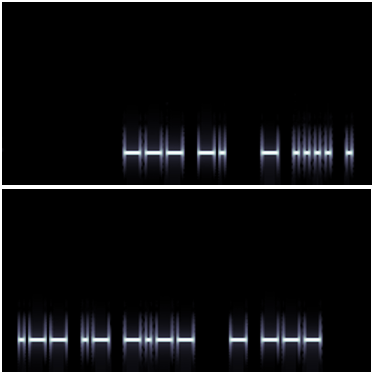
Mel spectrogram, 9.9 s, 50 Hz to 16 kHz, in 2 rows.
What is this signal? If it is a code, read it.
Morse code, heard as a keyed tone, about 17 wpm, 700 Hz. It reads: ON THE WAY TO
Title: Speed-Racing - Sets of 4 Words 17wpm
